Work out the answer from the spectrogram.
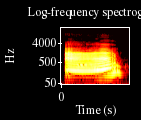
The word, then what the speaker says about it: as: La S final no se pronuncia. Tu as, il a, elle a, on a.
